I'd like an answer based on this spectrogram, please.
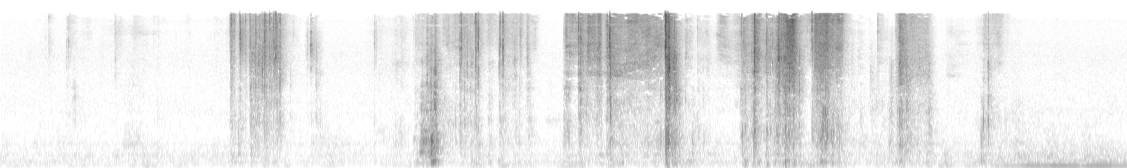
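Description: Thin plastic protective film being peeled off a new MacBook Pro's aluminium bottom case, in several crackly rustling pulls, the loudest about six to seven seconds in.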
